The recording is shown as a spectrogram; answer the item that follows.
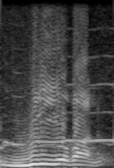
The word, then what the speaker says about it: বীর্যবান: বীর্যবান 29 তে জয় আছে, 29 তে জয়ের উচ্চারণ ইয়া করবো এবং 29 তে জয়ের উপরে রেপ আছে, সেজন্য এটা বীর্যবান।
